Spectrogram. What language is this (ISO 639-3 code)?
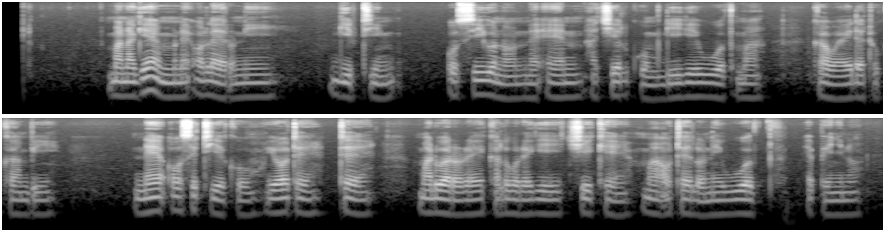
luo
